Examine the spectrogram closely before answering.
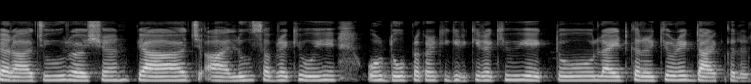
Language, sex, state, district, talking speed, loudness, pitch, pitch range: Hindi, female, Bihar, Gaya, 185 wpm, -17 LUFS, 195 Hz, 185-200 Hz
